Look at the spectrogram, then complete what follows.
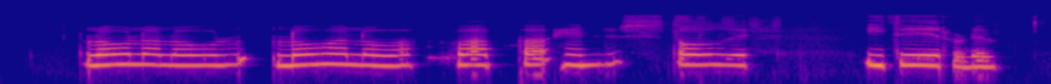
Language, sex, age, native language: Icelandic, female, 13, Icelandic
